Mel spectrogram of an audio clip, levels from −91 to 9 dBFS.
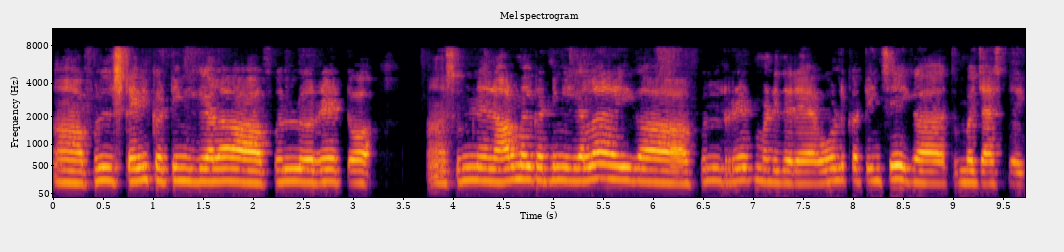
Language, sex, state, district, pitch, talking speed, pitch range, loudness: Kannada, male, Karnataka, Shimoga, 220 Hz, 110 wpm, 205-230 Hz, -13 LUFS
